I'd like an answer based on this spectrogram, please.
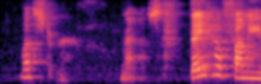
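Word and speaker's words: Leicester: everybody bye and it's Lester that's how you pronounce the name of it looks like Li Chester but it's Lester Mass they have funny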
